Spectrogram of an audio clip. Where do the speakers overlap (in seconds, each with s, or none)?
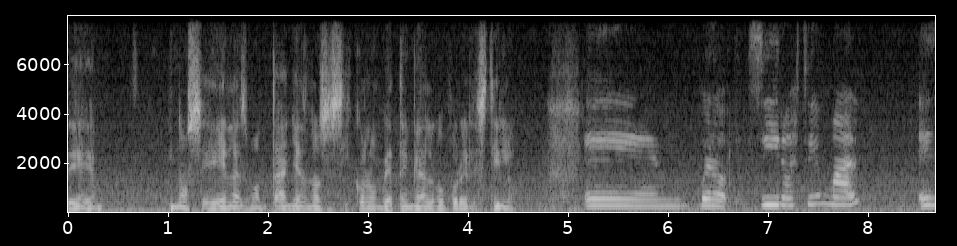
none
